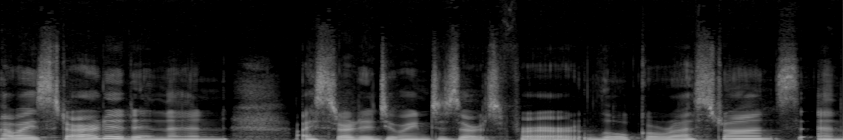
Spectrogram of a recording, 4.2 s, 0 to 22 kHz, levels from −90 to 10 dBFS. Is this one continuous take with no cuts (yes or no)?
yes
